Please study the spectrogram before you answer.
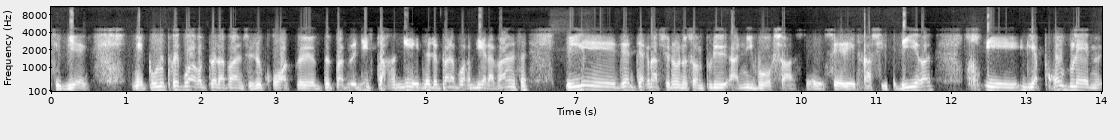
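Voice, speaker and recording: A man's voice: lowish voice, a bit bright, dry recording, poor audio. A man calling in to a radio show over the phone, insisting on his opinion and repeating his warnings.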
